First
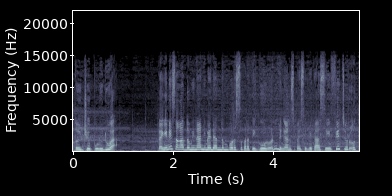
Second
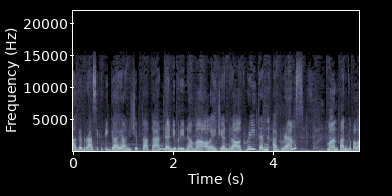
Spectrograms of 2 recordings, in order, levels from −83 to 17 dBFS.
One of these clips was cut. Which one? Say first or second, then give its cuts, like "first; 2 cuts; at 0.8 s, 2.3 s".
second; 1 cut; at 1.5 s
